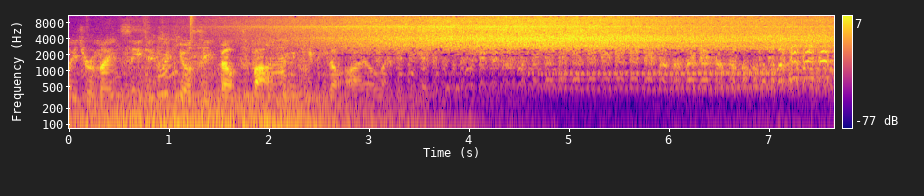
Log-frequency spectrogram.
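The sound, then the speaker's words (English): Cicadas buzz on a farm at Picton, Australia, in summer, a dense, steady high-pitched drone that fills the whole recording, with faint voices underneath at the start before the insect chorus carries on alone. “Summer was when the property really came alive, with frogs and cicadas, blue-tongued lizards and red-bellied blacksnakes.”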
